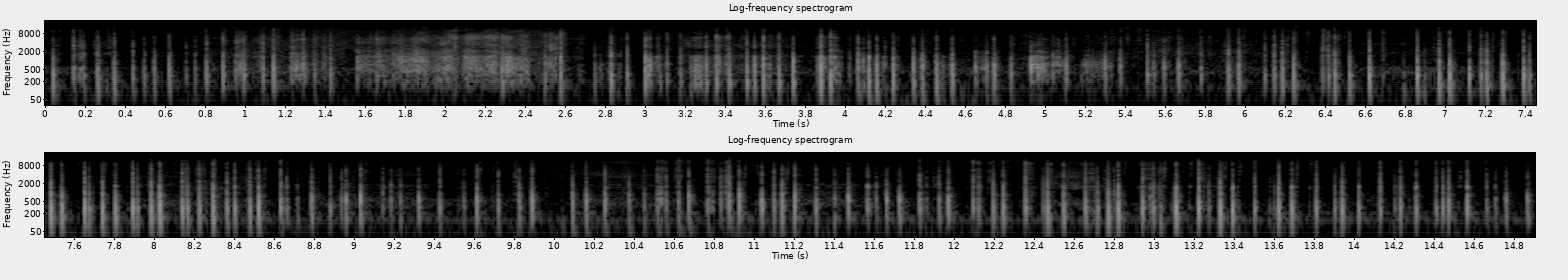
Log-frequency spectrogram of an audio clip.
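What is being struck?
Cardboard box.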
